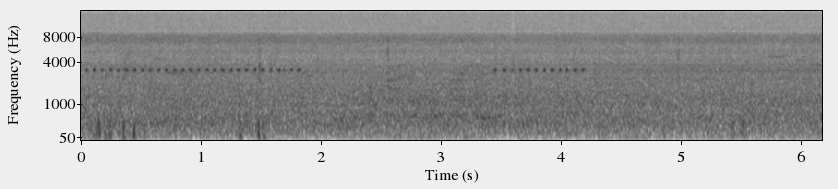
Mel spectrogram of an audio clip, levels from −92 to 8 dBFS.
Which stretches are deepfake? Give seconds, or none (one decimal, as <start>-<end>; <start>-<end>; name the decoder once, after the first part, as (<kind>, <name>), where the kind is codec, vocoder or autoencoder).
0.0-6.2 (vocoder, BigVGAN v2)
